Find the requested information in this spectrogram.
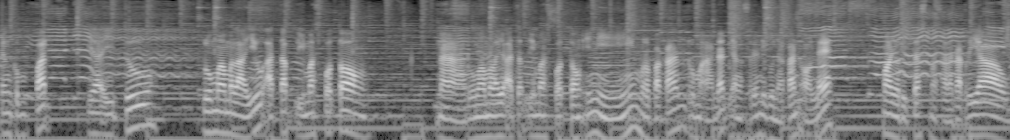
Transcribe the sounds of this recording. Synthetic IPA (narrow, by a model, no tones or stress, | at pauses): jaŋkəmpat̪̚jaʔit̪u | rumahməlajuʔa̰t̪ap̚lḭmaspot̪ɔŋ | narumahməlajuʔa̰t̪ap̚lḭmaspɔt̪ɔŋiniməɾupakanruma̰ʔa̰dat̪̚ja̰ŋsəɾɪŋdiɡunakano̰lɛh | majoɾit̪asmaʃaɾakat̪riaw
